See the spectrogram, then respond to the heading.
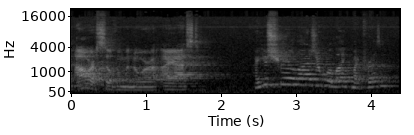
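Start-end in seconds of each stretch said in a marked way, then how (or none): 2.5-4.3 put-on child's question. A narrator's reading. Child asking anxious question.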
